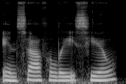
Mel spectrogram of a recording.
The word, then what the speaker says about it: encephalocele: An encephalocele, pronounced encephalocele, is a birth defect that affects the brain.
